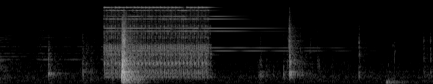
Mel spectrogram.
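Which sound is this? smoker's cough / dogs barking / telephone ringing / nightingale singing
telephone ringing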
